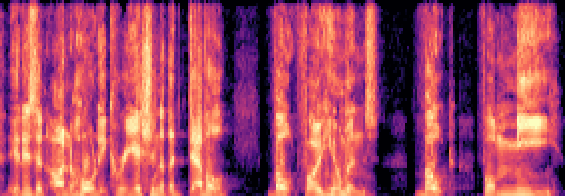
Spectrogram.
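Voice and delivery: fire-and-brimstone senator, slowing on the final slogans; rising voice. Acted. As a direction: whip up the crowd until you're nearly yelling. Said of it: "His voice started to rise".

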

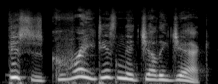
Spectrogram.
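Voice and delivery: put-on high, excited child voice; delighted little boy. Johnny plays tanks with his friend, delighted. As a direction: bubble over like a small boy at play.

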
